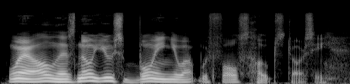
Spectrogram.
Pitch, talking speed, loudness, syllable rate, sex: 125 Hz, 190 wpm, -17 LUFS, 5.0 syllables/s, male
